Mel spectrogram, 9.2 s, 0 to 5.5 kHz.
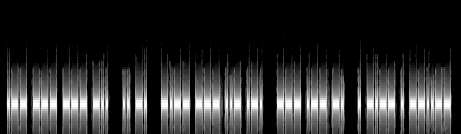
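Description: Morse code, heard as a keyed tone, about 28 wpm, 600 Hz. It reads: WOOD IN YOUR OWN EYE,
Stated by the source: Morse code practice at 28 wpm, text of Ken Follett's novel Never in English, from CW med Gnister.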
